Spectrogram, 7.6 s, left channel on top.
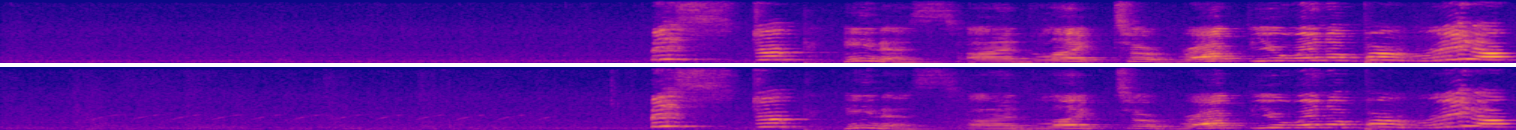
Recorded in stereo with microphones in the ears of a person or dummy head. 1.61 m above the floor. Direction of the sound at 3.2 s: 30° right (ahead or behind).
